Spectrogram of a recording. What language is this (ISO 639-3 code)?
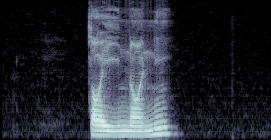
bri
